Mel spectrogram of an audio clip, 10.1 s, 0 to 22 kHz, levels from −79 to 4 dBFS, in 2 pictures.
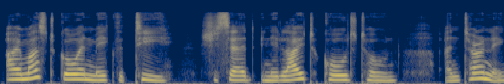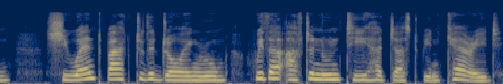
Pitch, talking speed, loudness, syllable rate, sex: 220 Hz, 180 wpm, -18 LUFS, 4.2 syllables/s, female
